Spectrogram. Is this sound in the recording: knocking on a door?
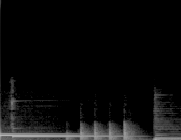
yes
